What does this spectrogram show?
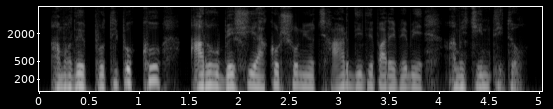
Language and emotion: Bengali, fearful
